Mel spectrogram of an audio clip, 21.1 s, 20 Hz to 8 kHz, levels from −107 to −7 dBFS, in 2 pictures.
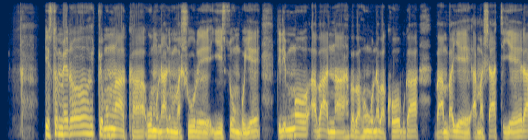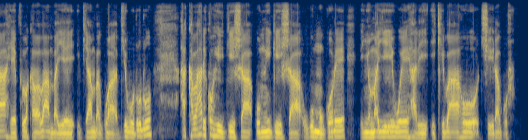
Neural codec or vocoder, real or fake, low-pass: codec, 16 kHz, 16 kbps, FreqCodec, larger model; fake; 7.2 kHz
